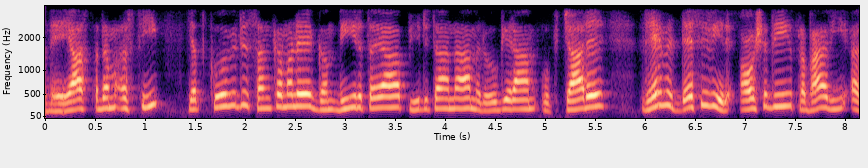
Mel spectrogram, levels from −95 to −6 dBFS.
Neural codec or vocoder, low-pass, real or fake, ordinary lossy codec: codec, 24 kHz, 0.9 kbps, DualCodec; 3.6 kHz; fake; none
